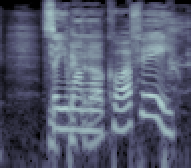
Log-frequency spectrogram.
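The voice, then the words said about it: Imitated New York accent. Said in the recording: “I'm kind of a mimic ... if I had someone in from New York, forget it”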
